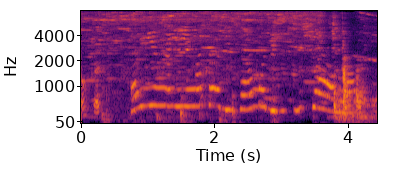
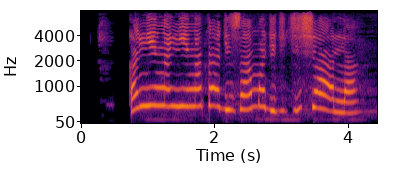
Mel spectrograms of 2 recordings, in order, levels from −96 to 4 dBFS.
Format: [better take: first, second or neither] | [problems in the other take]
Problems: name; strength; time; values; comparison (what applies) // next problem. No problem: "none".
second | noise reduction (classical method WPE with log-MMSE)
